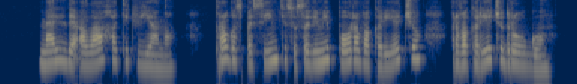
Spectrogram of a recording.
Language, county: Lithuanian, Vilnius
